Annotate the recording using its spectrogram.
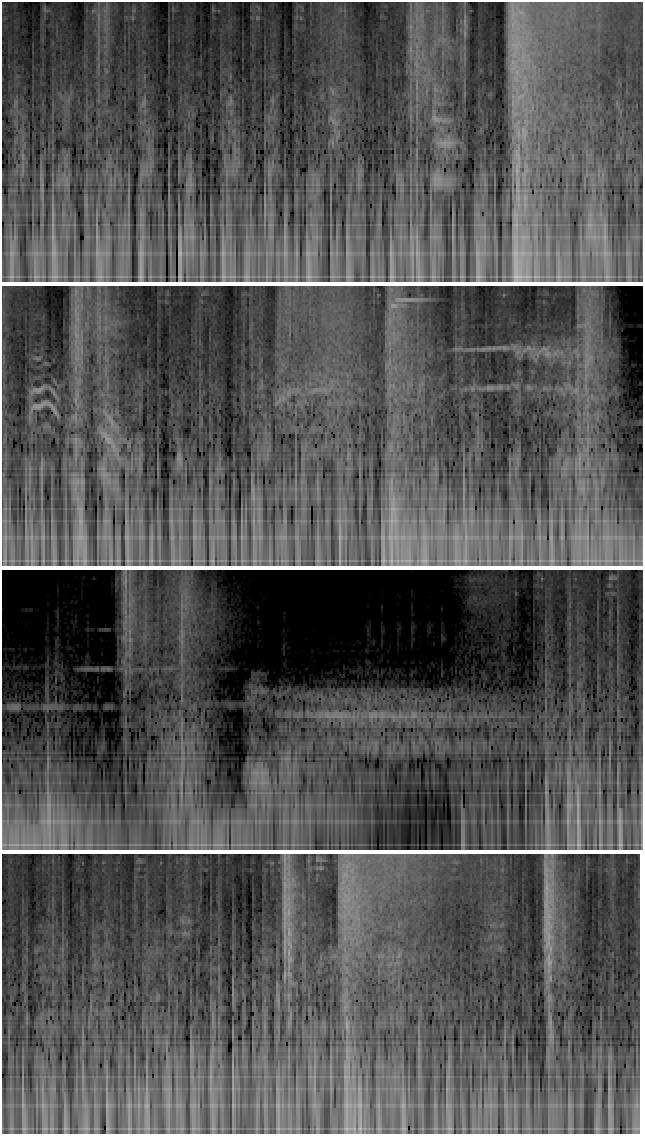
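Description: A horse gallops on a dirt trail.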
